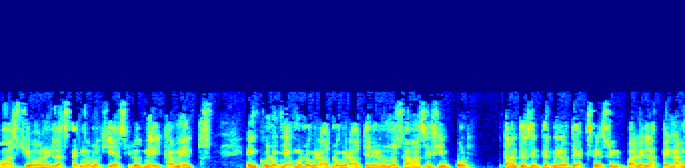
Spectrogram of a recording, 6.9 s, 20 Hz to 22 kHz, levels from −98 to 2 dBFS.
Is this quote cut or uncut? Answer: cut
